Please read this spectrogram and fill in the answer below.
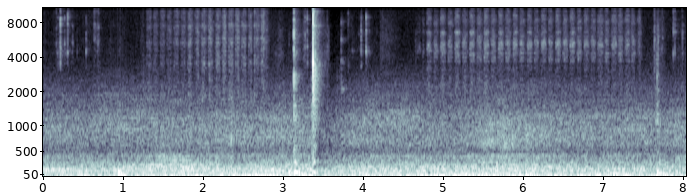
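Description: White chalk pencil drawing over red chalk on toned paper: faint, soft scratching strokes of chalk on paper. One sharp tap a little over three seconds in.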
